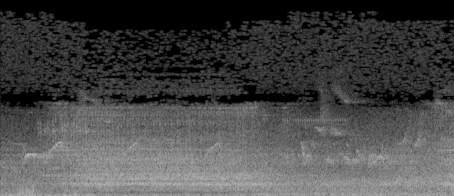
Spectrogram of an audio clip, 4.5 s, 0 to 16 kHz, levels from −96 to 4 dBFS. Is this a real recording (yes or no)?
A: yes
